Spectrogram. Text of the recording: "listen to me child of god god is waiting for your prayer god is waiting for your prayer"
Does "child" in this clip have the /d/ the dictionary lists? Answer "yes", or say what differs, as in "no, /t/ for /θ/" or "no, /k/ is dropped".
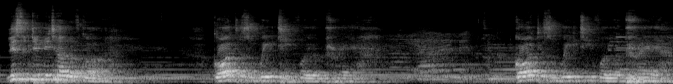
no, /d/ is dropped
